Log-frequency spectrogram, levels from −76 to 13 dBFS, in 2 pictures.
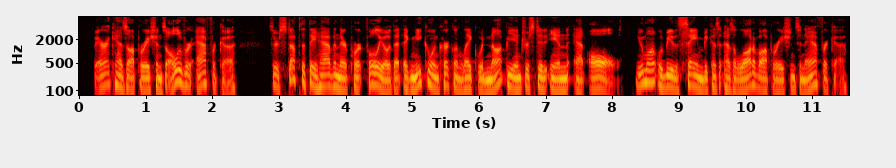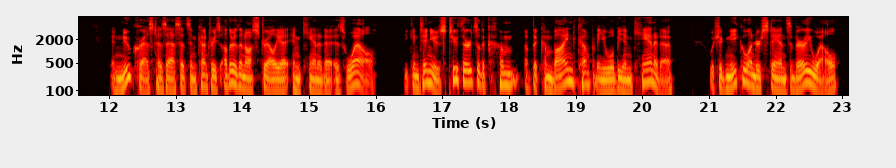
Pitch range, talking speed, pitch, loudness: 100-135 Hz, 190 wpm, 110 Hz, -25 LUFS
